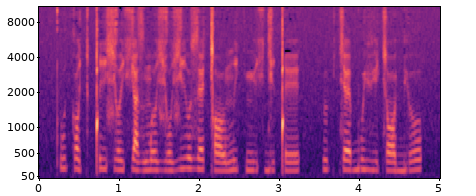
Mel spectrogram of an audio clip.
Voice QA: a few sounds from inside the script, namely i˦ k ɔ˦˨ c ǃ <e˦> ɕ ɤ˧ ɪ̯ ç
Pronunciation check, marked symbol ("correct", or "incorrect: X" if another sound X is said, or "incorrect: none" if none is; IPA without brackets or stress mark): incorrect: i˦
